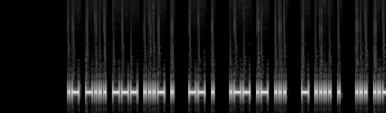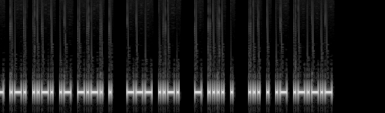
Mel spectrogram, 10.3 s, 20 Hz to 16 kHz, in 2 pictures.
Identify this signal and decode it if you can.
Morse code, heard as a keyed tone, about 40 wpm, 700 Hz. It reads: ABOVE ME WAS THE SURFACE OF THE SEA.
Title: Sentences from Top 1000 Words - Review Part 3 - 40wpm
